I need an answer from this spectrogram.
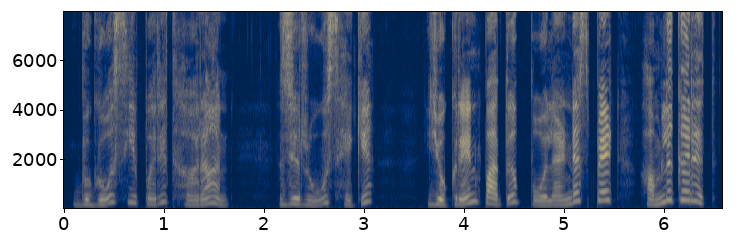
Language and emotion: Kashmiri, surprised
